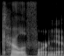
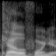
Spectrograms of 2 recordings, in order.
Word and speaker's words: California: Make sure you get that fornia sound at the end. California. California.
